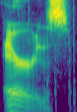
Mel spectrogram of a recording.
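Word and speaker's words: heirs: And then there are your errors, which is pronounced slightly differently because the H is silent.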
